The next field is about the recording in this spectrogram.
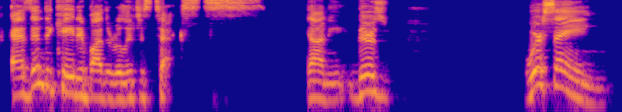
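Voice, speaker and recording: A man teaching a religious lesson at an everyday, middle pitch. He reads a line of a translated text and then explains it at length, slipping Arabic terms into his English. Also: fairly bright tone, low-quality recording.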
